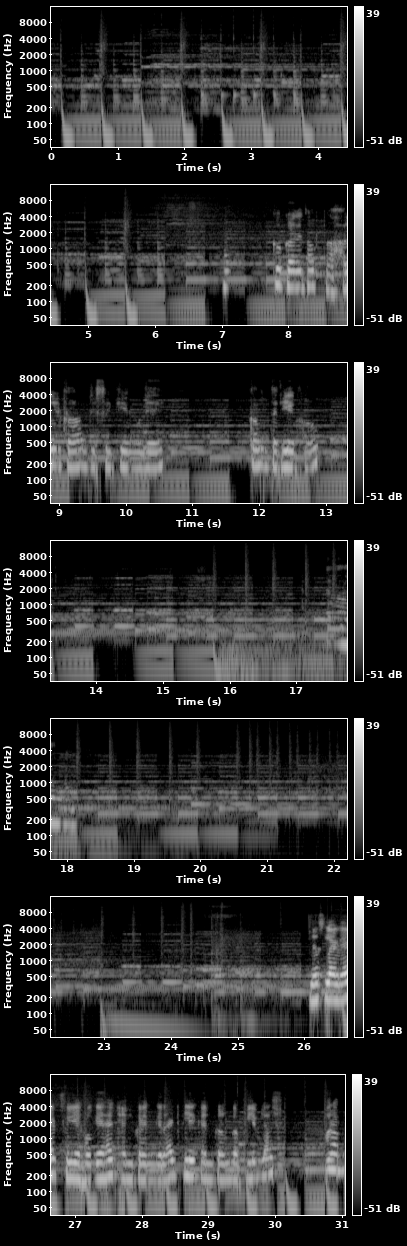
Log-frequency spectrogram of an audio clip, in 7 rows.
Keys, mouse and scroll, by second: 0.4 click, 1.2-5.7 typing, 7.2-8.8 drag, 8.8-9.4 typing, 10.5-11.0 typing, 12.1-14.2 typing, 15.2 click, 16.2-16.8 typing, 17.7 click, 18.9-20.7 typing, 21.7 typing, 22.8 click, 23.4-24.1 typing, 28.1 right click.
